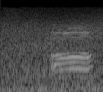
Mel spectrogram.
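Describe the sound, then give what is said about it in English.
A steady, noisy wash of water, waves surging and splashing at a beach, fills the moment, with a brief high tonal call rising over it partway through. “Wait, the water is so what? So noisy.”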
